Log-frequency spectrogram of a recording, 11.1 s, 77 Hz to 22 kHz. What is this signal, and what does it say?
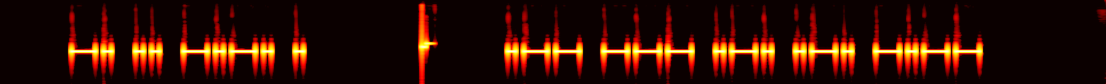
Morse code, heard as a keyed tone, about 16 wpm, 700 Hz. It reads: NICE WORRY
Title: Sentences from Top 1100 Words - New Word Drill Alt - 15wpm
